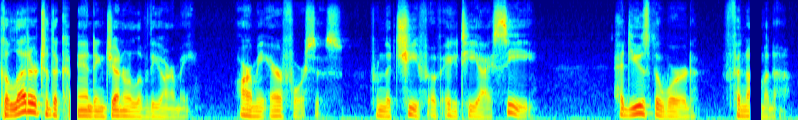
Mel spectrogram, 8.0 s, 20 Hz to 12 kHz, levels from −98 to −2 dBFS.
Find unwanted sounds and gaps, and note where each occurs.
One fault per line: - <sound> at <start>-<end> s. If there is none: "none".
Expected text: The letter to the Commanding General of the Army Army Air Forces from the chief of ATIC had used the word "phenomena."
- dropout at 0.7-0.8 s
- dropout at 7.5-7.6 s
